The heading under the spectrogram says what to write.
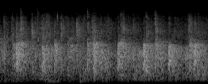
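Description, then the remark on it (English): Steady applause from an audience, a dense, continuous patter of many hands clapping at moderate loudness with no voices over it. “They stay in, yeah, go ahead and clap.”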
